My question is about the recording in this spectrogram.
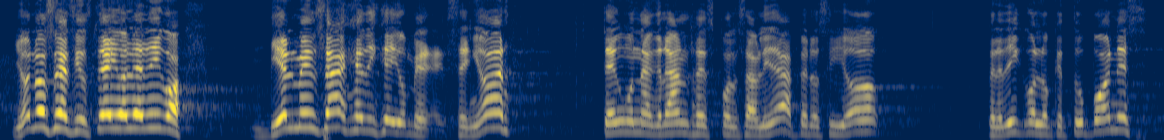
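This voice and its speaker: A man, a pastor, preaching a sermon, reading scripture slowly and growing fervent as he goes. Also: high voice, bright, forceful tone, long reverb tail. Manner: preaching with rising fervor, reads scripture slowly. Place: church.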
